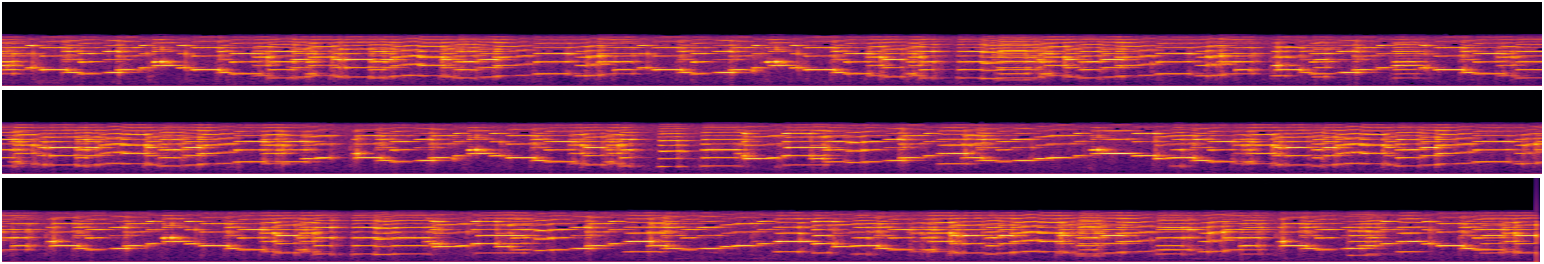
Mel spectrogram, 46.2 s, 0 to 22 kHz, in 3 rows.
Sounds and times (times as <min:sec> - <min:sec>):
Accordion: 0:00.0 - 0:46.1.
